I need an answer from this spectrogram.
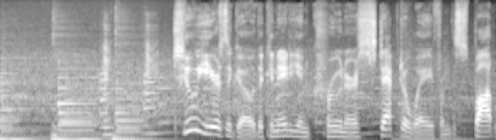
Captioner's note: cheers and Applause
